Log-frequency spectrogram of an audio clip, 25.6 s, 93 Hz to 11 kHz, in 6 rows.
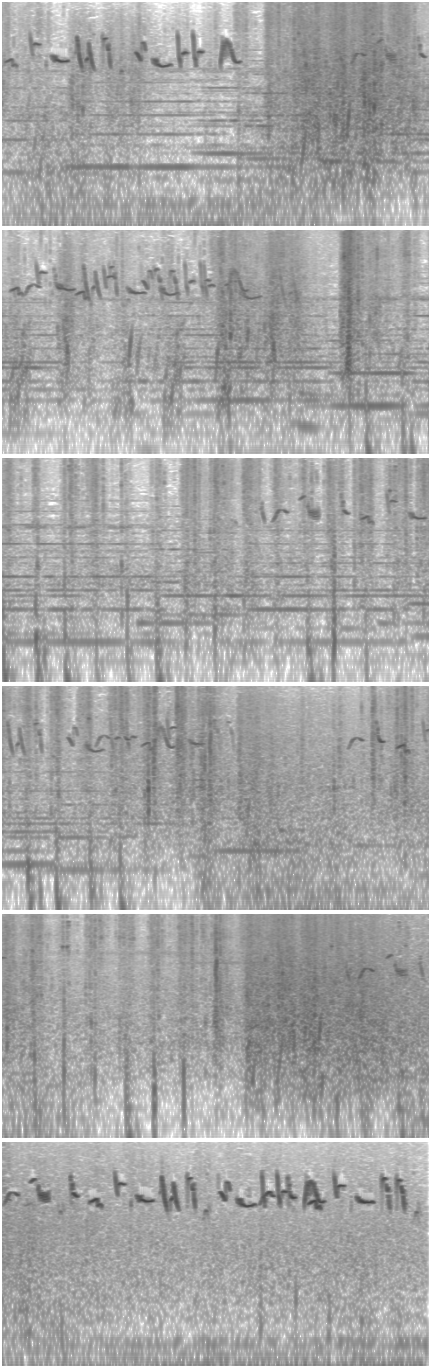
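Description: Bird calls from the Witcher 3 video game: scattered high chirps and tweets over a dense, continuous bed of game music and ambience, with no voices.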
